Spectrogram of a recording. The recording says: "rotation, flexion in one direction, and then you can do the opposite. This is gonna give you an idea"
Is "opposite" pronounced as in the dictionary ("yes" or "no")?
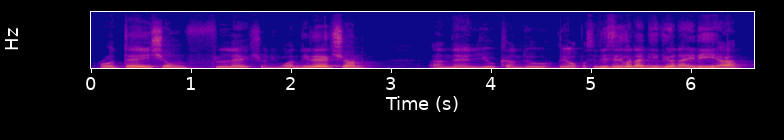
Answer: no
